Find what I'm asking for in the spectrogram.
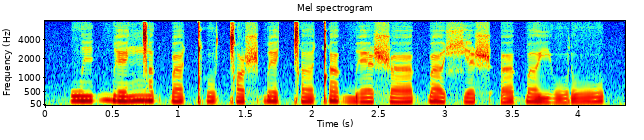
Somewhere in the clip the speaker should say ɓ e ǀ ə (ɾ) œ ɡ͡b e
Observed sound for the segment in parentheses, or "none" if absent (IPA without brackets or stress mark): ǃ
